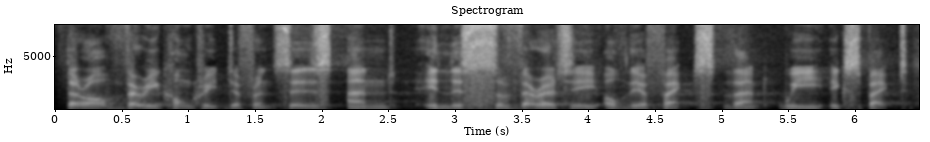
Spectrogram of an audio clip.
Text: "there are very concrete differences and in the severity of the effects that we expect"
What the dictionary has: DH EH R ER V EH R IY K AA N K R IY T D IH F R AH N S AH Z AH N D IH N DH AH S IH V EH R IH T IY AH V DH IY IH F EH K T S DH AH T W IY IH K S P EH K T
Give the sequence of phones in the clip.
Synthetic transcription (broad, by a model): DH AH R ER V EH R IY K AA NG K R IY T D IH F R AH N S AH Z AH N IH N DH AH S IH V EH R IH T IY AH V DH IY IH F EH K T S DH AH T W IY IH K S P EH K T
